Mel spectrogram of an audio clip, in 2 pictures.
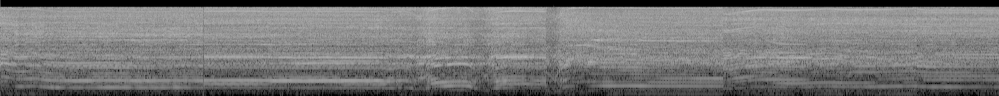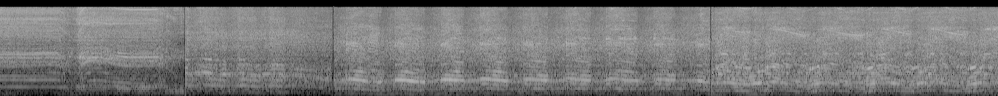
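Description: Electric jigsaw cutting a wooden board, its motor whining steadily and dipping in pitch as the blade bogs in the wood. About two-thirds of the way through it gives way to an angle grinder with a sanding disc working the wood, its pitch wavering as it is pressed on.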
